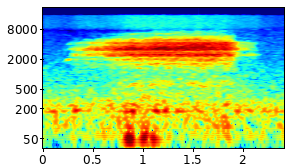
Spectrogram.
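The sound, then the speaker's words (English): A deep breath is drawn in before chanting Om: one soft, steady hissing inhale that lasts about a second and a half, then fades out. “Take a deep breath in.”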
